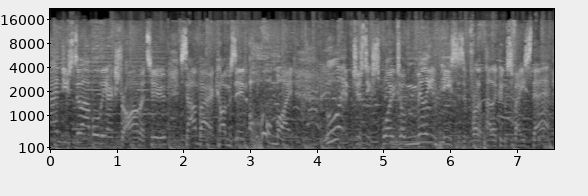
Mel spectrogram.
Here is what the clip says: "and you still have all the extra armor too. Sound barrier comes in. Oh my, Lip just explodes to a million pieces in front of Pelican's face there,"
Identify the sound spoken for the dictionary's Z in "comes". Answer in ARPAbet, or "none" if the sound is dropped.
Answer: Z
